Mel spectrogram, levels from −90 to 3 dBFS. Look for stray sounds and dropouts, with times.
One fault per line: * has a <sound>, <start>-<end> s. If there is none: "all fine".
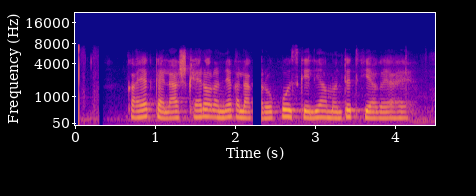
* has a dropout, 2.2-2.3 s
